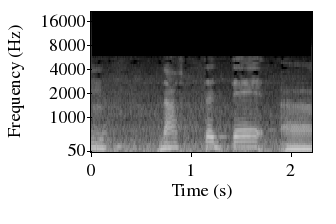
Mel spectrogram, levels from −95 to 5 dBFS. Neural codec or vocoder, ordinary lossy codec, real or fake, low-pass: none; MP3, 24 kbps; real; 7.2 kHz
